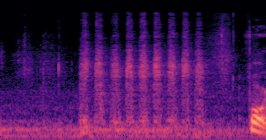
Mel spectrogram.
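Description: A scratch-off lottery ticket being scraped: a quick run of short back-and-forth scratching strokes rubbing the coating off a winning-number spot.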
